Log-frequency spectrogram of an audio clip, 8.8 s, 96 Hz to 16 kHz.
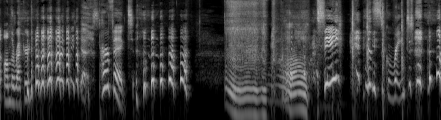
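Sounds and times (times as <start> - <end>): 
speech: 0.0 - 3.5, 4.6 - 8.8
squelching arm fart made by hand: 4.5 - 6.4.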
